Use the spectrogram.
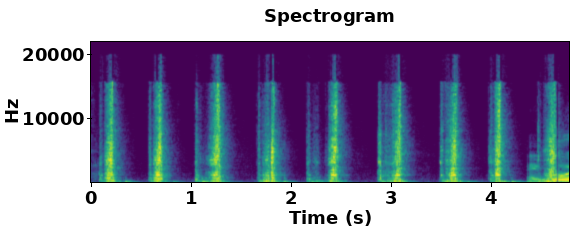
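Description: Decoupage paper is trimmed from the edge of a drawer with a steady run of rhythmic scraping strokes, roughly two per second, close and moderately loud, with no talk.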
